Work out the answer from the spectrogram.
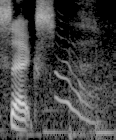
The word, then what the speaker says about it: CeX: It's It's the letters CE X, but they pronounce it sex.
